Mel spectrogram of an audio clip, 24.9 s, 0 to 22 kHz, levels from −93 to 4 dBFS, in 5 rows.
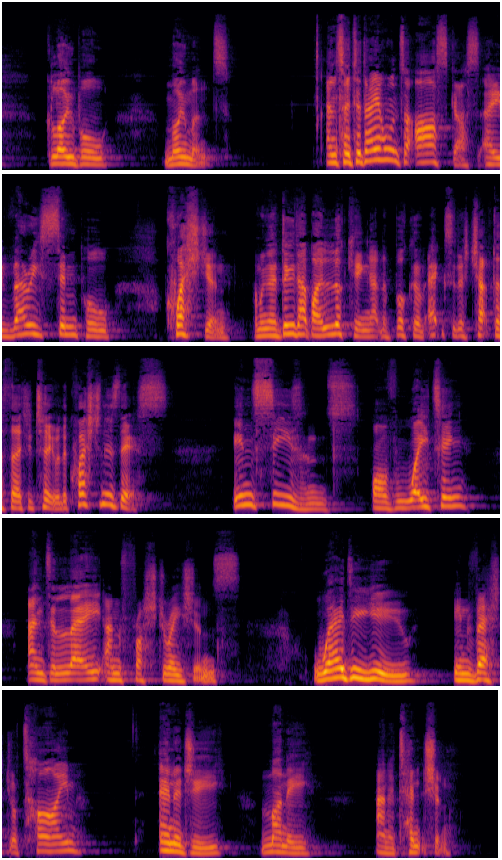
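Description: From 15.93 to 20.01 s, after "of waiting and delay" and before "your time", de-emphasis applied wrongly smoothly rolls off treble, about 11 dB down at 10 kHz, muffling the speech gradually rather than with a low-pass filter's abrupt cutoff.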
